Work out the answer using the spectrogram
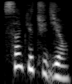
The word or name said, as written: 5 etudiants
